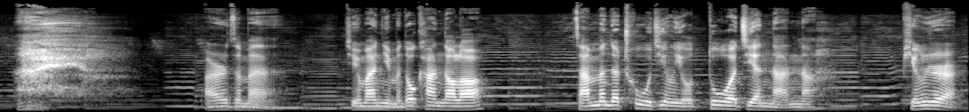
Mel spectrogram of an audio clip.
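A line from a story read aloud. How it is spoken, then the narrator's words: Sighing warning. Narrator (Chinese): 叹了一口气，告诫我们道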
